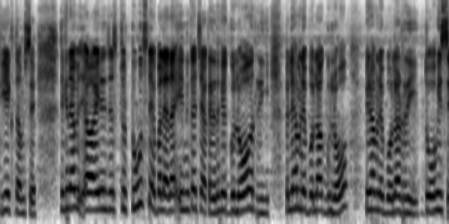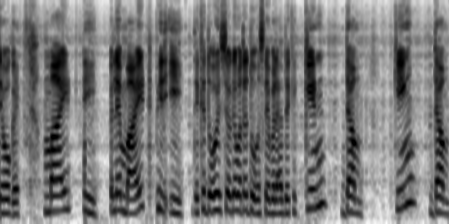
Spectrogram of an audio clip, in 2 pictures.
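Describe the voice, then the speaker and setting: A female teacher with a fairly high pitch explains a school lesson. She reads English lines slowly, then explains each one in Hindi-Urdu.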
